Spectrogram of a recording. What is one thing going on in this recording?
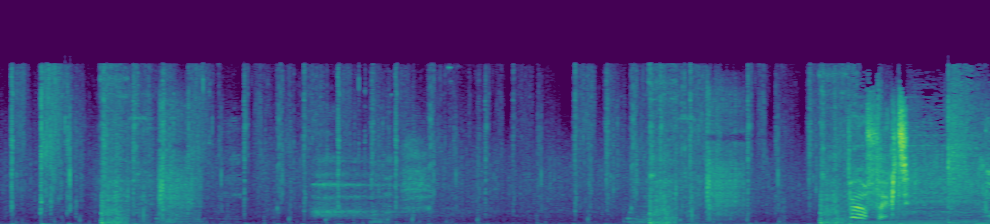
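A heavy gun fires in loud bursts.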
